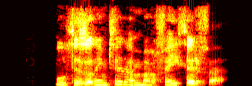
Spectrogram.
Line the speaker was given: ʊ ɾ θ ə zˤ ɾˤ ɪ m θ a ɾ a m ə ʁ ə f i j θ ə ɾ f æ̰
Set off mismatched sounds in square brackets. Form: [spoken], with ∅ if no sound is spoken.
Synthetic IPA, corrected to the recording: ʊ ɾ θ ə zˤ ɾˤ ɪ m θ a ɾ a m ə ʁ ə f [æ] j θ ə ɾ f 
